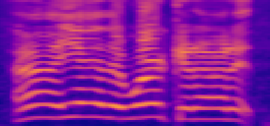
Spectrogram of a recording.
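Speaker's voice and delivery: high, loud, breezy imitation; imagined niece posting. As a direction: toss it off high like someone's niece. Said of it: "have your fucking niece go on there and be like".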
